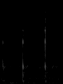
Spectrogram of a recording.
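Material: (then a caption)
Acrylic. An acrylic overlay on a broken natural nail is tapped four times to check that it has dried completely. Each tap makes a sharp, bright click with almost no ring, not a soft or squishy sound. The solid clicking shows the overlay is fully cured.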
